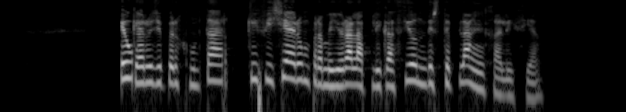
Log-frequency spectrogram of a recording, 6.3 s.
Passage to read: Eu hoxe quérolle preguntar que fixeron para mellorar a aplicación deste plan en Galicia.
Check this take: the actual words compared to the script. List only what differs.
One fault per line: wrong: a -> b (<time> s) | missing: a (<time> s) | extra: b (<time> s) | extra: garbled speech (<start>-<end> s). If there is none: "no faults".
missing: hoxe (1.3 s)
